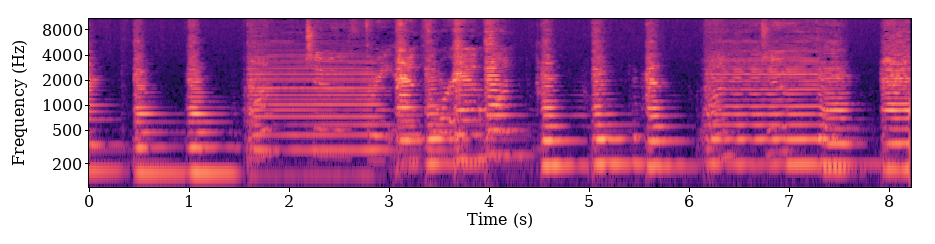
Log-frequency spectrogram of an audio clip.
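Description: Solo cello bowed in a march, playing a line of separate detached notes, mostly short with a few held longer, and a quicker run of notes a few seconds in.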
